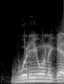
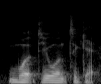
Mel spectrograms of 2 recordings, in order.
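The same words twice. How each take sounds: First: The voice sounds intense and energetic. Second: The voice sounds soft and receptive. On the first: "A fiery way" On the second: "A watery way would be, ... More receptive"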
